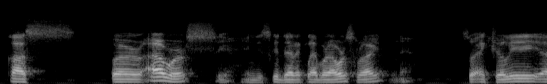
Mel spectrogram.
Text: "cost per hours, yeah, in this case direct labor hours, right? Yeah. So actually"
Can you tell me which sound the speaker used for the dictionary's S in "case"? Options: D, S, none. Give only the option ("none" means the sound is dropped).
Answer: none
